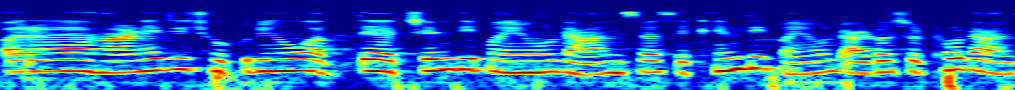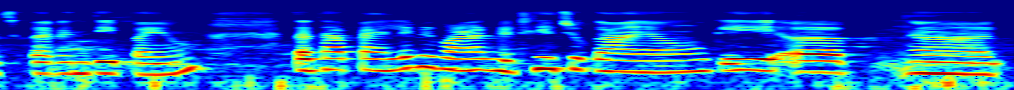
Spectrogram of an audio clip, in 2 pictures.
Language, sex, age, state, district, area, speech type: Sindhi, female, 30-45, Uttar Pradesh, Lucknow, urban, spontaneous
